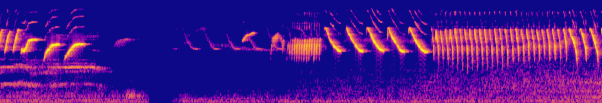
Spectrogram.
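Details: Canary champion training song: a few falling whistles, a near-silent pause, then a buzzy burst, quick descending notes and a long dense rattling trill.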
